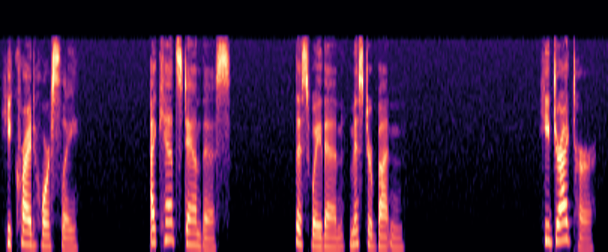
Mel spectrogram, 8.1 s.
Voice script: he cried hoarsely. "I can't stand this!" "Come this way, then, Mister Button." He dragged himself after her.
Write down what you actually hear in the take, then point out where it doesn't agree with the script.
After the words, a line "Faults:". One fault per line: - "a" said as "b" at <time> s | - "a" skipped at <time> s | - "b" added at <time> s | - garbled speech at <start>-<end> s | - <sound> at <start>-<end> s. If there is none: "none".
he cried hoarsely. "I can't stand this!" "This way, then, Mister Button." He dragged her.
Faults:
- "Come" skipped at 3.1 s
- "himself after" skipped at 7.7 s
